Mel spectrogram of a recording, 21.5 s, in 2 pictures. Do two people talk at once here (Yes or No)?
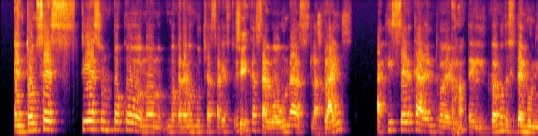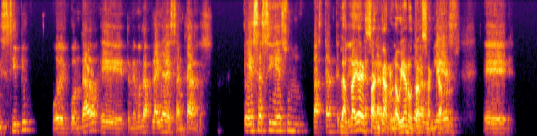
Yes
